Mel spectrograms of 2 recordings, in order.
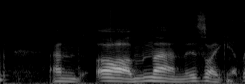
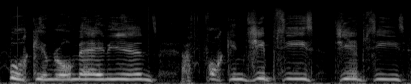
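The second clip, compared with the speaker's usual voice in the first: much higher, slow, louder Russian rant; hammed-up drunk Russian raging; Russian accent; 10 semitones higher, 3 dB louder, slower than usual. The agitated Russian cursing Romanians, in a high, slow Russian accent. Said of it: "So it's going".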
